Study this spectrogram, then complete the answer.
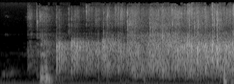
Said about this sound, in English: Okay. You got to stop applauding at things like that, because this is a very unique group of people, okay?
